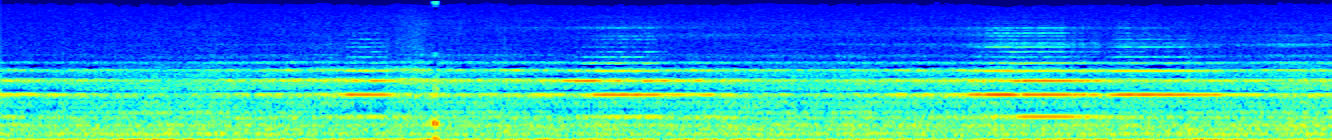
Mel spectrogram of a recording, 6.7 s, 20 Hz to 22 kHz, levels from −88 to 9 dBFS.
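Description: At 2.14 to 2.20 s a corrupt frame decoded fault produces a brief chirp, squeak, blip or burst of noise: damaged bits in a few consecutive compressed frames were decoded anyway, misplacing energy with the error peaking around -5 dBFS. A spectrogram shows a brief, blocky smear across unrelated frequencies; the waveform shows a sudden spike.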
